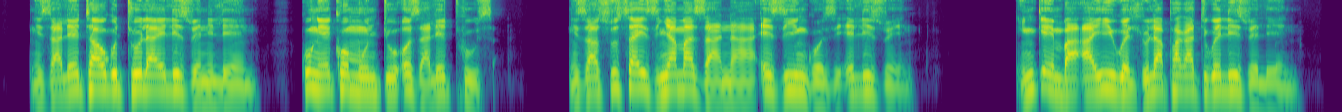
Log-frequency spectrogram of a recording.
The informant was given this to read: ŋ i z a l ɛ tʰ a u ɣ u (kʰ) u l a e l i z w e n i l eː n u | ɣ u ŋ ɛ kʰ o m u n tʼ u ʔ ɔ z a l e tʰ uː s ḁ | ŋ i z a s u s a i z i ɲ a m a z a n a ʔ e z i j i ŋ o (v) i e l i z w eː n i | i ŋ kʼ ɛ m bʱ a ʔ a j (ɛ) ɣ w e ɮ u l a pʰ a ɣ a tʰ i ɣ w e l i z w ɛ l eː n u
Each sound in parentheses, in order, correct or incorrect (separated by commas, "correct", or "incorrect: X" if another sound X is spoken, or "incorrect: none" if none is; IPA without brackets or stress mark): incorrect: tʰ, incorrect: z, incorrect: i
